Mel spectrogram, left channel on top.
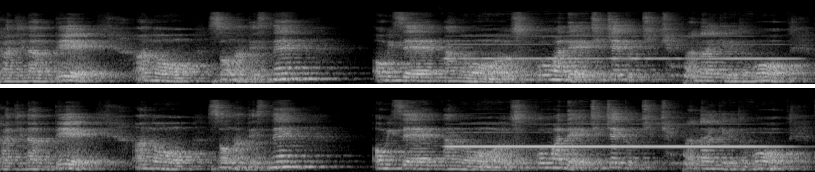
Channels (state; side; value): normal; both; correlation 0.37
